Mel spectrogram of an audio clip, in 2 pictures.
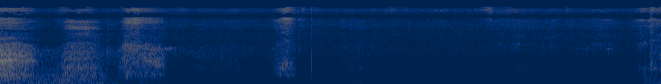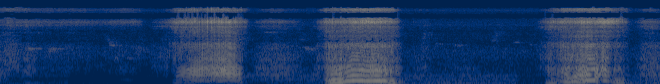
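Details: Described as the world's loudest snoring: loud, rough, rattling inspiratory snores, uneven in timing, with quiet pauses between. Heavy snoring during sleep.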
